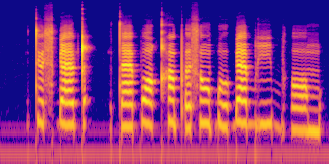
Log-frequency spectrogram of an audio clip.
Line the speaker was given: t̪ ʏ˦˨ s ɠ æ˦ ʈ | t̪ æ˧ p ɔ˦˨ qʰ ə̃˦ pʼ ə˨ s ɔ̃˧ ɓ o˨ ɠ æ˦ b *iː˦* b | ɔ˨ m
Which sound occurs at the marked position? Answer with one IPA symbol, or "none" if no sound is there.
i˦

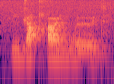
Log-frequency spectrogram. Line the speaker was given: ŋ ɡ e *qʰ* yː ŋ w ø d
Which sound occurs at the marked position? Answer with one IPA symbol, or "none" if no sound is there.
qʰ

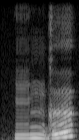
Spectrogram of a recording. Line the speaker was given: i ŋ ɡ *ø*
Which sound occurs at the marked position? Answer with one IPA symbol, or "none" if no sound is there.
ɘ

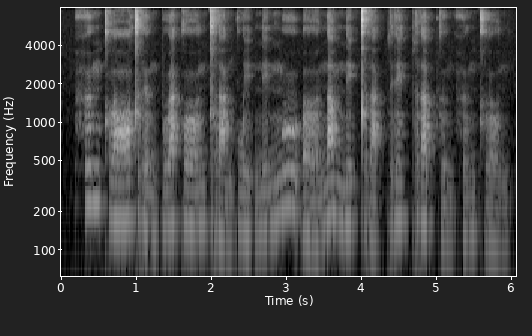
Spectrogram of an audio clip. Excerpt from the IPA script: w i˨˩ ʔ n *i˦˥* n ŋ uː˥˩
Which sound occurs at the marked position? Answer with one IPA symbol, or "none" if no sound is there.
i˦˥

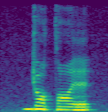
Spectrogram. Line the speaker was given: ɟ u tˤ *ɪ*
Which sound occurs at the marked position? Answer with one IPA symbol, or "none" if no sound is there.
ɛ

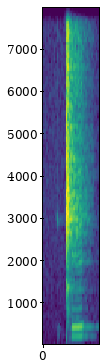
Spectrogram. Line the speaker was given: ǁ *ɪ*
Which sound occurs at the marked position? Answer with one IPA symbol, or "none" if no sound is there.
ɪ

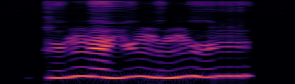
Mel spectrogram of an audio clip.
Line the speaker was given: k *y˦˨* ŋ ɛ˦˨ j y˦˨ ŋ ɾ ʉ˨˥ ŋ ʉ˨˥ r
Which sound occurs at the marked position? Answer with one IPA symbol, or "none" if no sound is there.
y˨˥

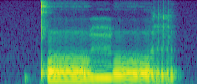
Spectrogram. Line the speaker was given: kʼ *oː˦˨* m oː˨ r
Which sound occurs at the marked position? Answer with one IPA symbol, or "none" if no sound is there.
oː˦˨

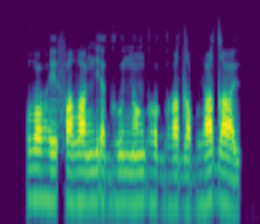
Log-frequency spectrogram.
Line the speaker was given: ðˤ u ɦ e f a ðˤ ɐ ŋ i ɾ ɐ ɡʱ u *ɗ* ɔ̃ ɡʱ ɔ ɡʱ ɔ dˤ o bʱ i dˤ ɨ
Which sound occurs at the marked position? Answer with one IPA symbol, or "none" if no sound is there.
n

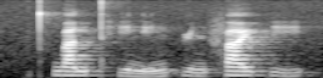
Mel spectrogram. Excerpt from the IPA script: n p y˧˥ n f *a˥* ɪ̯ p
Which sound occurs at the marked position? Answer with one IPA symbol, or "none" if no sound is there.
a˥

